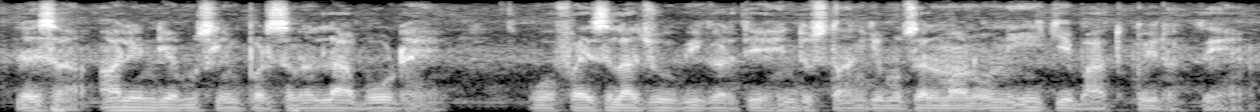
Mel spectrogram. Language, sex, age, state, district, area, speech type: Urdu, male, 45-60, Telangana, Hyderabad, urban, spontaneous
